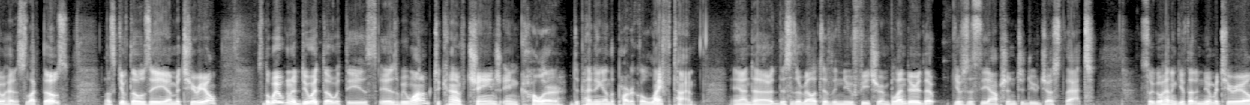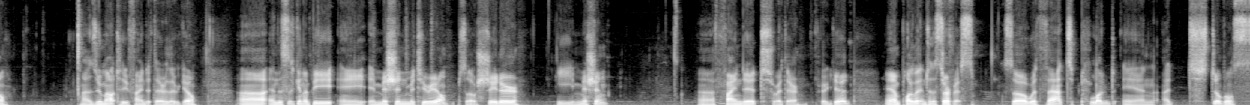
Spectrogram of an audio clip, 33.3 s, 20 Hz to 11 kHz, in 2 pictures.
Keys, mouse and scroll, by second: 0.3 KP_0, 2.0-3.7 drag, 14.1-15.9 drag, 15.2-16.4 middle drag, 18.3-20.0 drag, 20.5-22.2 drag, 20.7 x, 21.1 q, 22.3 shift+a, 27.6-30.6 drag, 31.6-33.3 drag.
